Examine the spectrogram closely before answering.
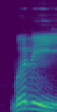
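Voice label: "beri", Malay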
